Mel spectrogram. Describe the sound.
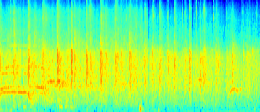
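Applause from a church service audience welcomes a speaker to the stage: steady, fairly faint clapping with a few louder bursts, continuing throughout.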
